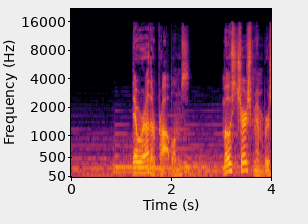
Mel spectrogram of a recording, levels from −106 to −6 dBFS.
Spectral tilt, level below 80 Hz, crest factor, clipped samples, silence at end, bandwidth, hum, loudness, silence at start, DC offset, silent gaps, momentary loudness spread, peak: -4.5 dB/octave; -52 dBFS; 20 dB; under 0.1%; 0 s; 16 kHz; none; -26 LUFS; 0 s; under 0.1%; none; 23 LU; -8 dBFS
